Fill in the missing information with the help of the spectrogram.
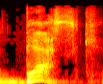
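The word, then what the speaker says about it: DESQ: The Rack and the Desk, D-E-S-Q.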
